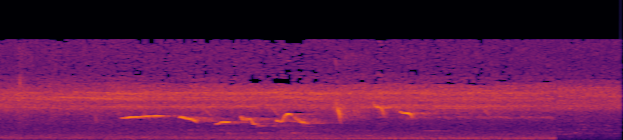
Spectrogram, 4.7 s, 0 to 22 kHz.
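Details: Oriental magpie-robin, a very common resident of Ubon Ratchathani, Thailand, recorded on 19 March 2022 with a Nikon P1000. It sings a run of sweet, varied whistled phrases with rising and falling slurs, against a constant insect drone and low background rumble.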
